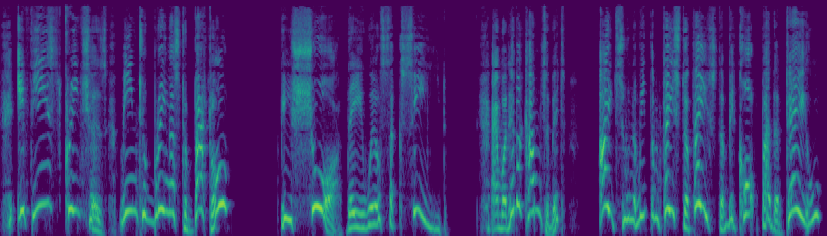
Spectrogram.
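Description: A man's voice: huge pitch swings, measured pace, no echo, studio quality, heavily acted. A man voicing a proud, valiant little male mouse knight who speaks in a bold, formal manner. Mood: stern. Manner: bold, formal, high-flown. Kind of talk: audiobook character voice.

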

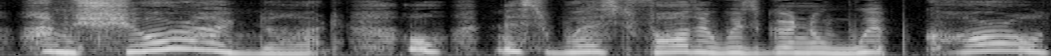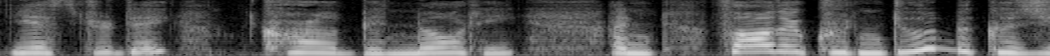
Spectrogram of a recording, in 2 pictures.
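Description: A woman's voice: on the high side, a little mellow, breathy edge, no room sound, pitched above the performer's own voice. A woman voicing an earnest, timid young girl who pleads in a breathless, eager way. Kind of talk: audiobook character reading.

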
